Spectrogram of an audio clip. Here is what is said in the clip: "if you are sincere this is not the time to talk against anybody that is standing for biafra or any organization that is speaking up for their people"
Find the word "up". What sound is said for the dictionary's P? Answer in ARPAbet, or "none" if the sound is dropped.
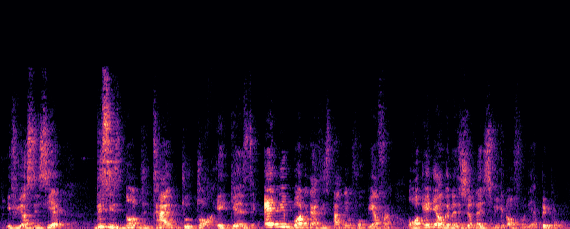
F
